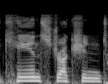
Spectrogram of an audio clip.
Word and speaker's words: Canstruction: Canstruction 2015, kind of like construction, but with cans of food. – That's correct.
